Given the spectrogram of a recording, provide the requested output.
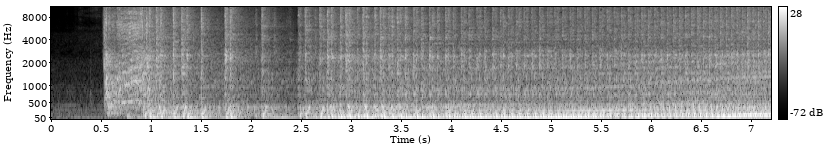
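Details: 2023 Cub Cadet ZT1 50-inch mower right after throttle cable replacement (part 746P06892, Kawasaki FR691V engine): cranks briefly, catches cleanly and settles into a steady, even run that picks up smoothly with throttle; engine and new cable work properly.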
